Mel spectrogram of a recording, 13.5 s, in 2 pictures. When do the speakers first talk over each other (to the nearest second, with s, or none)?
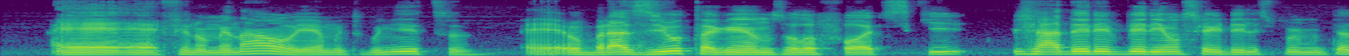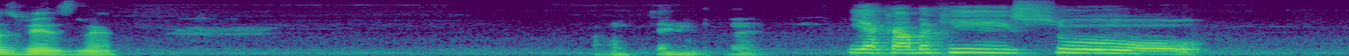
none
